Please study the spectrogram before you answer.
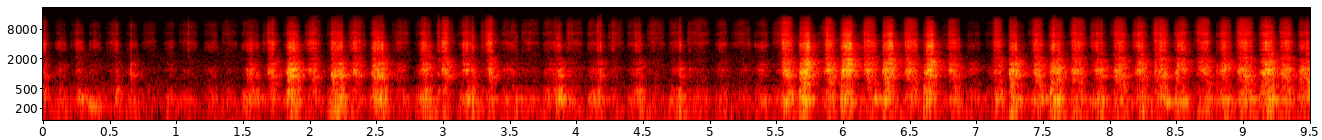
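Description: A thin wooden stylus scratches the coating of a flat black-coated scratch art card on a table, working the antler area in short strokes. It makes a steady run of dry, bright scraping strokes, about three per second, with louder stretches where the strokes press harder.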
